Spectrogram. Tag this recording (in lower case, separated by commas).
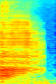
fart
